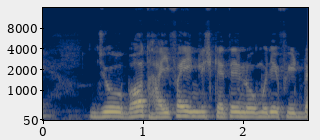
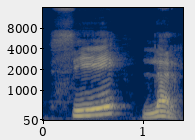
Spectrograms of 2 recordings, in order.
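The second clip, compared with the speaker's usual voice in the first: Seller drawn out slowly in two separate syllables; split into syllables; 3 dB louder, much slower than usual. Shown as a demonstration. Teacher showing a two-syllable word, seller split slowly in two. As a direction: break seller into two slow beats, से and लर. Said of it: "दो syllable वाला देखिए".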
